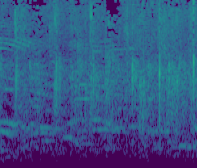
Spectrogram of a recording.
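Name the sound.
audience clapping in praise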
